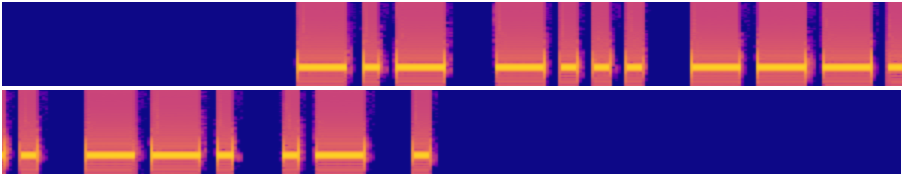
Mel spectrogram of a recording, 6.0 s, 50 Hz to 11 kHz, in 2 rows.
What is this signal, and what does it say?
Morse code, heard as a keyed tone, about 22 wpm, 700 Hz. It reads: KB8GAE
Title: Call Signs Repeated 2x - 22wpm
